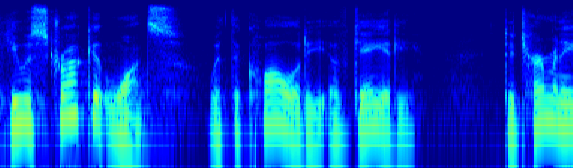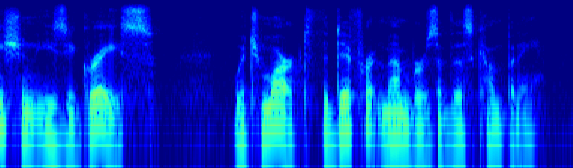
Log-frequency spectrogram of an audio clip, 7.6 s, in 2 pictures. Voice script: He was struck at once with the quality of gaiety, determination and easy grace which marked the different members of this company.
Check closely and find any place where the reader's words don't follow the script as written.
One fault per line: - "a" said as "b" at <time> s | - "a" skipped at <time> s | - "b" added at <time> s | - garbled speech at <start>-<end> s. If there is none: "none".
- "and" skipped at 4.1 s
